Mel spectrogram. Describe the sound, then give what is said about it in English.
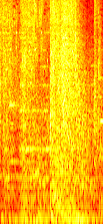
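Townsfolk fire guns in a street gun battle, loud booming shots and crackling bursts packed densely together, with a heavy boom about halfway through. “Townsfolk run out onto the street, wielding guns and firing.”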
